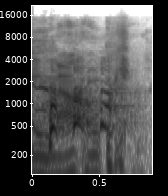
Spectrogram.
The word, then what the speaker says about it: Moog: That's actually Moog. Is that oh, they've got a There's really cool-looking Moog in here.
